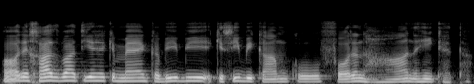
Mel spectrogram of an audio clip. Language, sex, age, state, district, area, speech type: Urdu, male, 18-30, Delhi, South Delhi, urban, spontaneous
